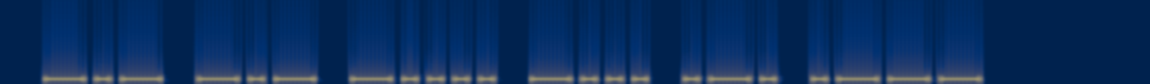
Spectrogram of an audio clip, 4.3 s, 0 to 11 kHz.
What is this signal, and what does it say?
Morse code, heard as a keyed tone, about 25 wpm, 700 Hz. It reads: KK6BRJ
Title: USA Callsign DE Callsign - 6 Characters - 25wpm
